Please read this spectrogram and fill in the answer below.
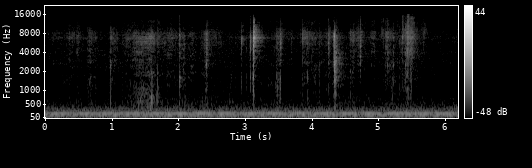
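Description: Paper rustling with a few faint crackles as a picture book's page is turned and handled, over a steady low hum.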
